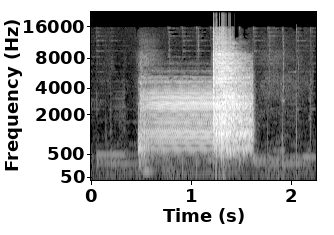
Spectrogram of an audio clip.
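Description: Audio of a TikTok video ad starting on the phone: a loud, buzzy tone lasting about a second that ends in a burst of noise. Faint background music runs underneath.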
